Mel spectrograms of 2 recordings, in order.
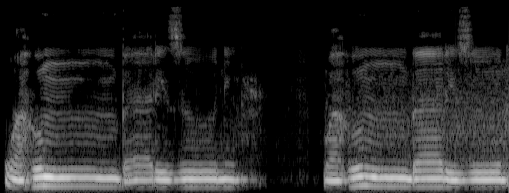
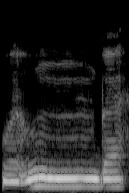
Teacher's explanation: Kedua adalah ikhfa syafawi, hukum bacaan mim mati apabila bertemu dengan huruf ba dibaca samar, dibaca 2 ketukan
